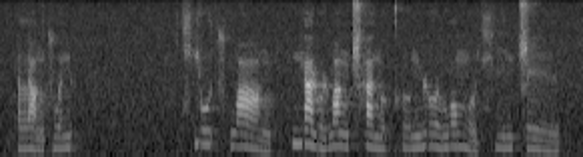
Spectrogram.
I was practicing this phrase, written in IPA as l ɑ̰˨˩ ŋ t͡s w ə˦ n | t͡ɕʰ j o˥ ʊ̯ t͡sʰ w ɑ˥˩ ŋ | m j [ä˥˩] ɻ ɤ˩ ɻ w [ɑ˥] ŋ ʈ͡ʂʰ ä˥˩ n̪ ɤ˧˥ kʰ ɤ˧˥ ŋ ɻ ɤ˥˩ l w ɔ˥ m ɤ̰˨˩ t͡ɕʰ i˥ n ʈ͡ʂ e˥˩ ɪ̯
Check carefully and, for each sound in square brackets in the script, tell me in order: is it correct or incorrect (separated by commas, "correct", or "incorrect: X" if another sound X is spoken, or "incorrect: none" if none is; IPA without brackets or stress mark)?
correct, incorrect: ɑ˥˧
